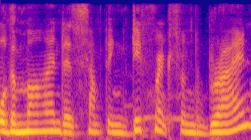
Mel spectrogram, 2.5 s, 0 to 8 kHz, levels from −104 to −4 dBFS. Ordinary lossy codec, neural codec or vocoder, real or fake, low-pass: MP3, 64 kbps; codec, 24 kHz, 3 kbps, HILCodec; fake; 7.2 kHz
